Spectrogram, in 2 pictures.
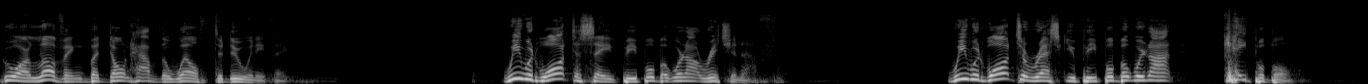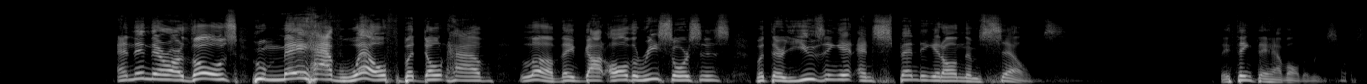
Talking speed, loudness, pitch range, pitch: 145 wpm, -24 LUFS, 150-200 Hz, 170 Hz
